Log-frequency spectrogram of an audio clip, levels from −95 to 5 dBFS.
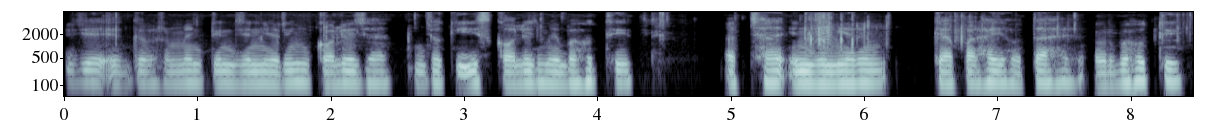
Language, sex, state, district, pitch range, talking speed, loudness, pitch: Hindi, male, Bihar, Lakhisarai, 115-120 Hz, 165 wpm, -22 LUFS, 115 Hz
